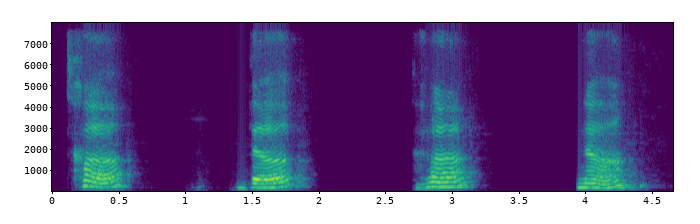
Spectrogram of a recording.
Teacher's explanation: You would have noticed while pronouncing that the tongue touches the teeth in pronouncing these letters, and so they are called dentals. They are called Dantavya Varnas.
